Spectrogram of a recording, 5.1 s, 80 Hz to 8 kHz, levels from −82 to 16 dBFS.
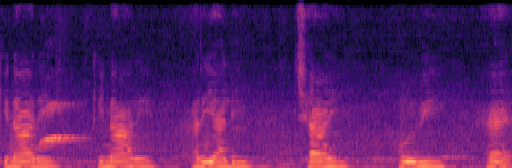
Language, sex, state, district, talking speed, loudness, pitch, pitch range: Hindi, female, Chandigarh, Chandigarh, 70 wpm, -16 LUFS, 200 Hz, 195-210 Hz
